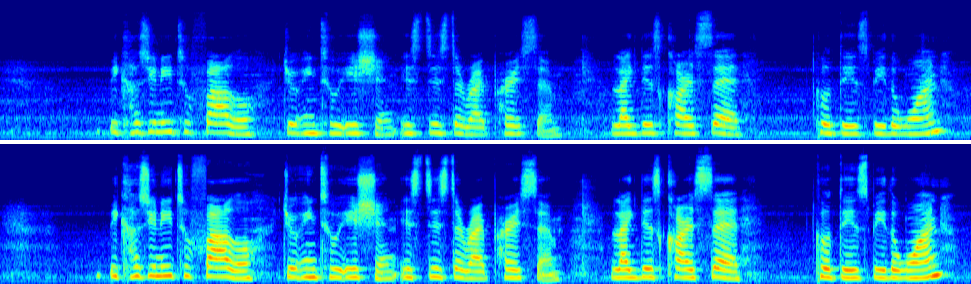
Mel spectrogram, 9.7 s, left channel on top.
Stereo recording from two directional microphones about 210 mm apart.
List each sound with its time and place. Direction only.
1.1 s a woman's voice: 40° right (ahead or behind)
